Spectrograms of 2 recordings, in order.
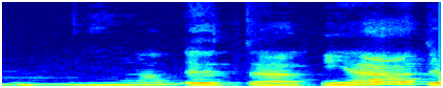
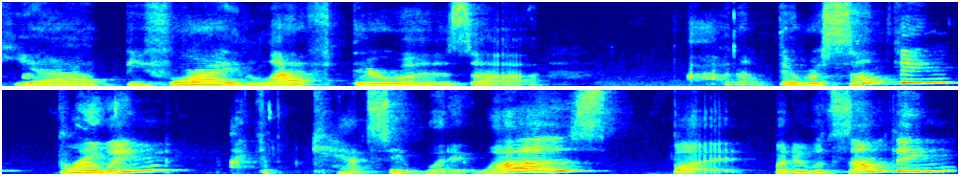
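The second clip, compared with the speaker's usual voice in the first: voice lowered, pitched low. As the character Alani, answering the others, lowered voice. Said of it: "Alani lowers her voice like".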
